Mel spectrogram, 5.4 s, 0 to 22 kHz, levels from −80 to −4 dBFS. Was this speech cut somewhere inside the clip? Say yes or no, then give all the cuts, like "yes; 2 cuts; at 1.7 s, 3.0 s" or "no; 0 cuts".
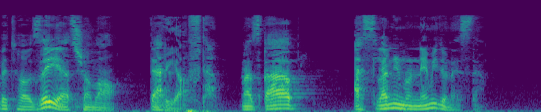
yes; 2 cuts; at 2.4 s, 4.0 s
